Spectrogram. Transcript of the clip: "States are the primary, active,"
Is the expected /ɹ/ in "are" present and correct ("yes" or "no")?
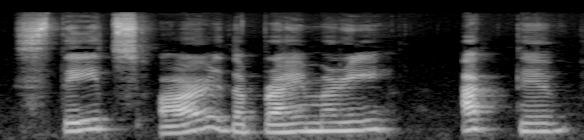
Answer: yes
